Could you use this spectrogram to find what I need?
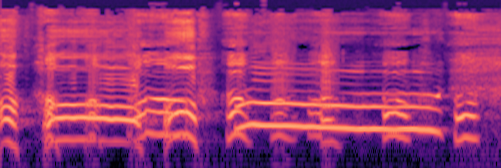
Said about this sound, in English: Oh, it made me yawn.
